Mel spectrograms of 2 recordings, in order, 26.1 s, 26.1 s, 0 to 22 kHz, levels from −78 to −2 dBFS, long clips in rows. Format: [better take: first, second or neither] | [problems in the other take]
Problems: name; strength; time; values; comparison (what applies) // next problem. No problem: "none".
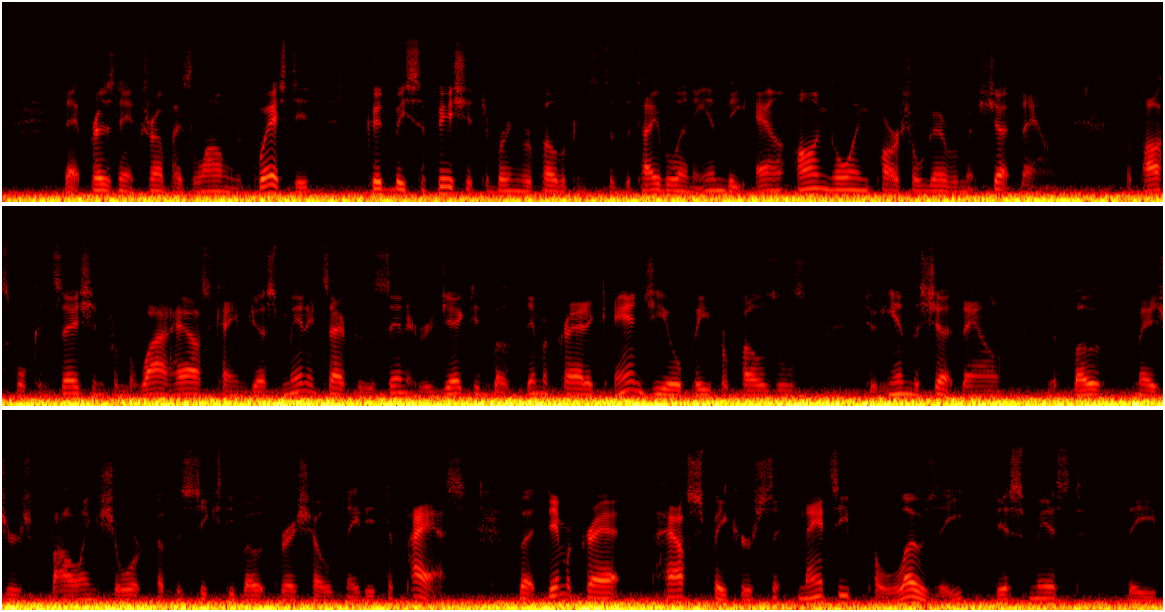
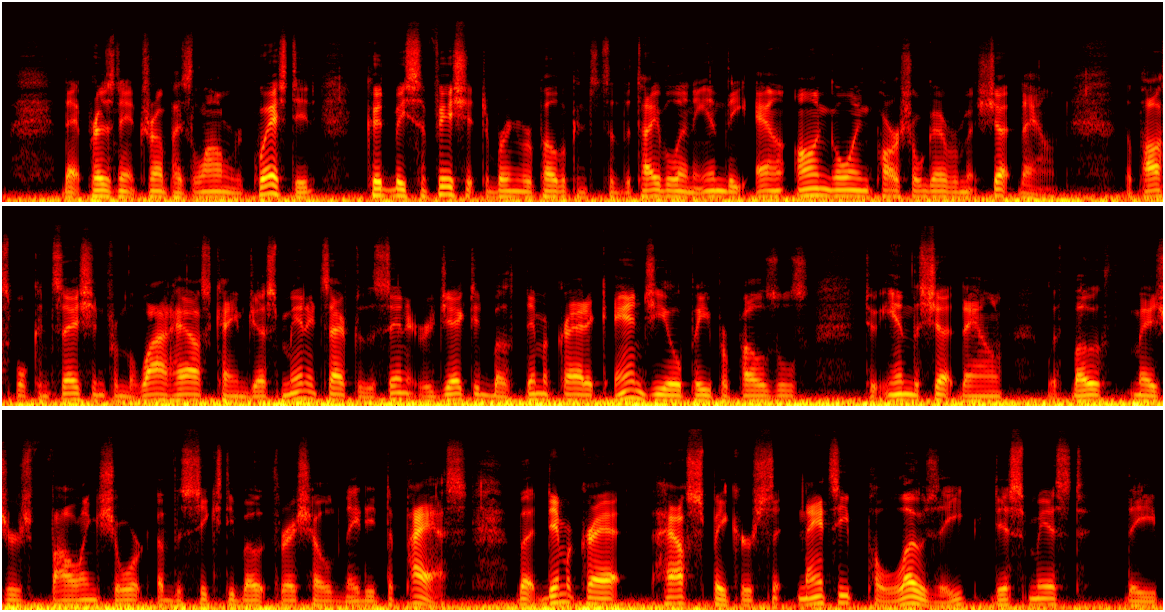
second | low rumble; loud; throughout; 1 dB below the speech; faint in the second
